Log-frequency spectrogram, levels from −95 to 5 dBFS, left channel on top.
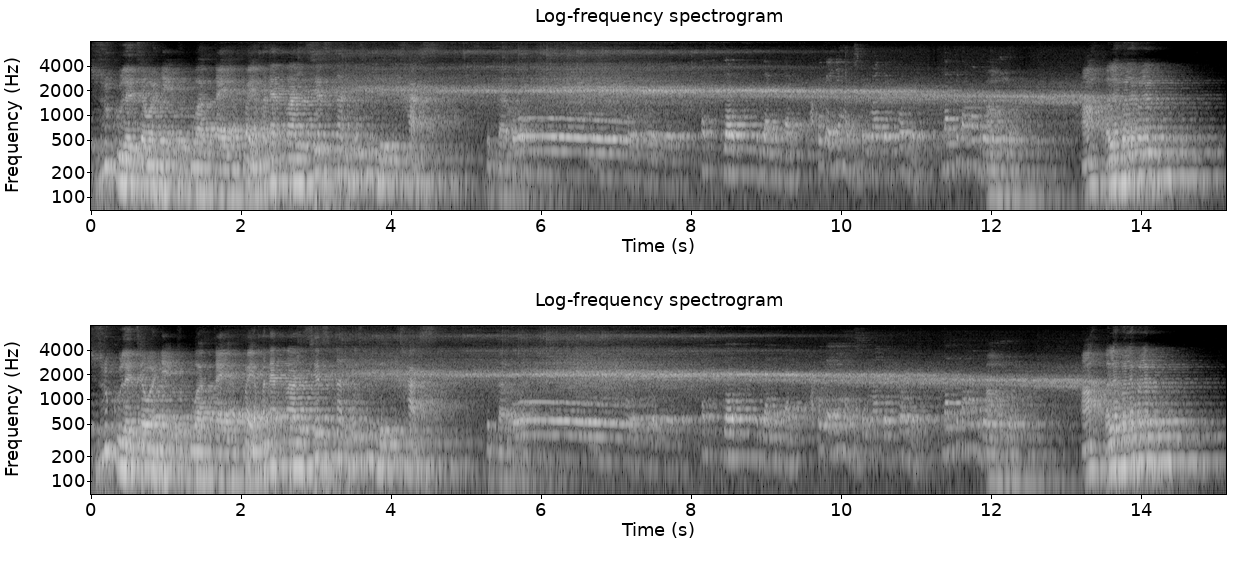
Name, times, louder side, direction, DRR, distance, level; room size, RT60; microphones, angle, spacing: voice 1, 0.0-4.4 5.4-5.8 11.9-12.2 13.2-14.2, equal, 35° right, -1 dB, 1.9 m, -22 dB
sound 1, 1.5-13.4, equal, 5° right, 1.9 m, -33 dB
voice 2, 5.6-7.8 8.1-11.0 11.3-12.3, left 1 dB, 60° left, -1 dB, 1.9 m, -29 dB
19.0 x 7.6 x 4.5 m, 2.1 s
head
